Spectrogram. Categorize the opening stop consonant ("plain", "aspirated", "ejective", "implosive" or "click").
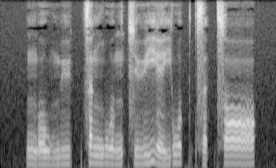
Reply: plain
